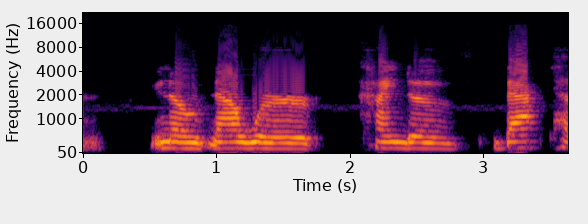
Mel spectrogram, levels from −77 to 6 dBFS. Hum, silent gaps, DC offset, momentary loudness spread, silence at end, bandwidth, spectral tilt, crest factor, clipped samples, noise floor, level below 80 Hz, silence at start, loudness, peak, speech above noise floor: none; none; under 0.1%; 13 LU; 0 s; 10.5 kHz; -5.5 dB/octave; 10 dB; under 0.1%; -39 dBFS; -60 dBFS; 0 s; -16 LUFS; -6 dBFS; 23 dB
